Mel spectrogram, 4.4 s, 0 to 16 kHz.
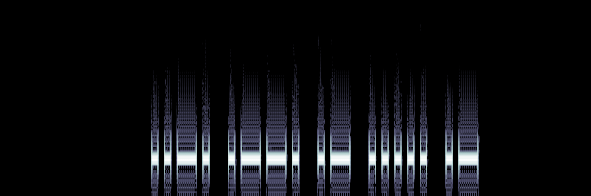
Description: Morse code, heard as a keyed tone, about 25 wpm, 700 Hz. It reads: FPA5A
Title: Code Groups - 5 Letter:Numbers - 25wpm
